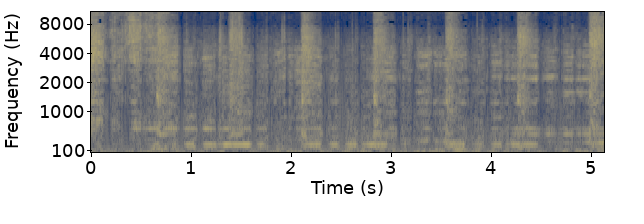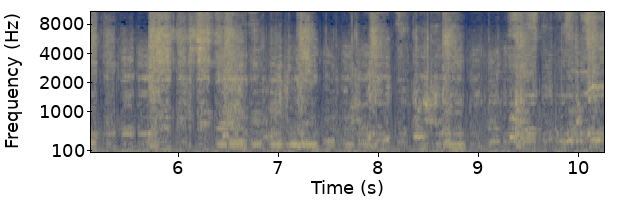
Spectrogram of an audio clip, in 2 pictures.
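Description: Hardcore band playing loud live: distorted electric guitars repeating a riff over a drum kit.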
